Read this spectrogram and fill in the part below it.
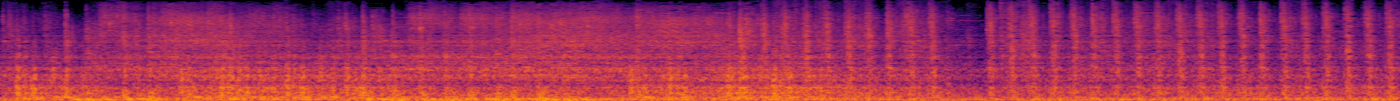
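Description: A giant mechanical beast stomps and rumbles heavily.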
